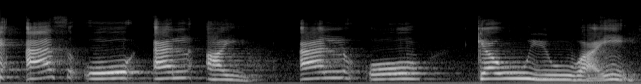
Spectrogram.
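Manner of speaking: letters spelled out slowly one by one; slow spelling out. Shown as a demonstration. Teacher spelling soliloquy for students, slow and deliberate. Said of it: "उसके बाद है सललिक्यू".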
